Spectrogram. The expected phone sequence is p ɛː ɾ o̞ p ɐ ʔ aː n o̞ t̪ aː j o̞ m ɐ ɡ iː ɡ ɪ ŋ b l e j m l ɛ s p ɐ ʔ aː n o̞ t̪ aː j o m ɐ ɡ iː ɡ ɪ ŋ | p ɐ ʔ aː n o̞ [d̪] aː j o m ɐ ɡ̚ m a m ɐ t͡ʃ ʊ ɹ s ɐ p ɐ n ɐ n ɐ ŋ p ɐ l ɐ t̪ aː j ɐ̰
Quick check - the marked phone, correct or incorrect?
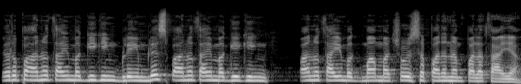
incorrect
